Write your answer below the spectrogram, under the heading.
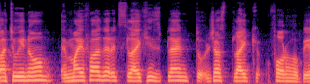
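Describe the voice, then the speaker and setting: A man's fairly slow, monotone delivery with flat intonation, in an Arabic accent, with a dry, close sound and no echo. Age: young. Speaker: Arabian horse show handler. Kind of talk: interview. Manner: halting, many fillers.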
